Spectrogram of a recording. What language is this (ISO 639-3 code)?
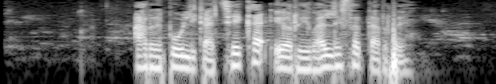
glg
